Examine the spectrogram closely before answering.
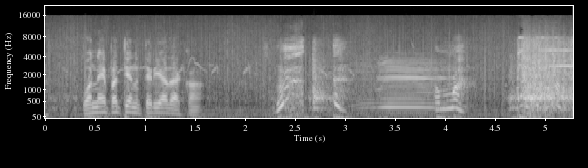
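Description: A middle-aged woman speaks with animation nearby.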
